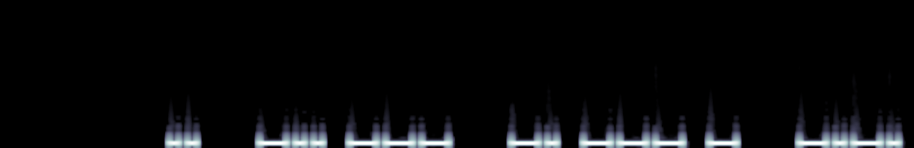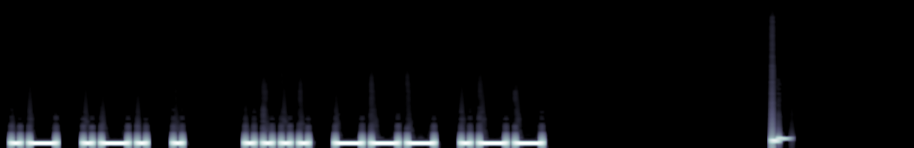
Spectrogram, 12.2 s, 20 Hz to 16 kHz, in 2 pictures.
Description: Morse code, heard as a keyed tone, about 20 wpm, 700 Hz. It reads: I DO NOT CARE HOW
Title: Sets of 5 Words Encore2 20wpm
